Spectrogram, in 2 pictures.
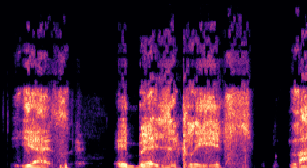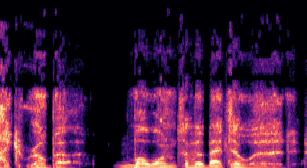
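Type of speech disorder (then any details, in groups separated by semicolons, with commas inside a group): Speech with a voice prosthesis; laryngectomy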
